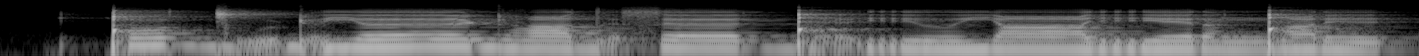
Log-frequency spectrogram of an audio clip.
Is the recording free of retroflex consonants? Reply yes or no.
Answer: no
